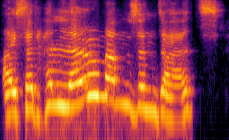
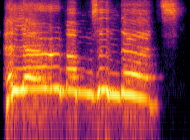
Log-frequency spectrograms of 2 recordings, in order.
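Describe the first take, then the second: First: High, slow, drawn-out insistent hello; dame repeating greeting. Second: High, loud, long-drawn dame's cry; panto dame greeting. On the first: Dame repeating her hello to the silent parents. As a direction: stretch each word out to shame them. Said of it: "the dame goes". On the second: Pantomime dame hollering a hello to the parents. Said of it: "the drag queen comes out, the dame". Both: Retold or imitated.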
